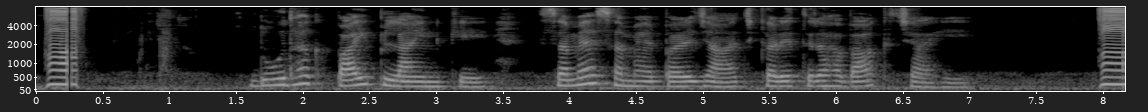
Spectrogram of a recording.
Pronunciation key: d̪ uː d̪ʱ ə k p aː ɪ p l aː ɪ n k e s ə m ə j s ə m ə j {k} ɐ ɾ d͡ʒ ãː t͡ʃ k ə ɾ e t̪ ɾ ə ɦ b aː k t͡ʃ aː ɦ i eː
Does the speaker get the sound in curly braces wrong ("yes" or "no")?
yes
